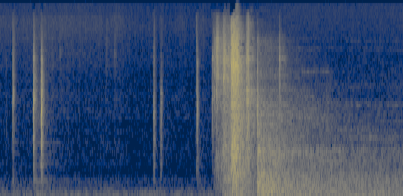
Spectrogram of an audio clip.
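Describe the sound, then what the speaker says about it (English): A door opening in the horror game Charon's Staircase, a sudden loud mechanical clunk and scraping swell after a few faint clicks, then a sustained rumbling fade. "Apparently it opened that door."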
